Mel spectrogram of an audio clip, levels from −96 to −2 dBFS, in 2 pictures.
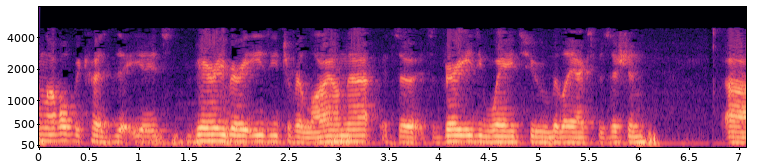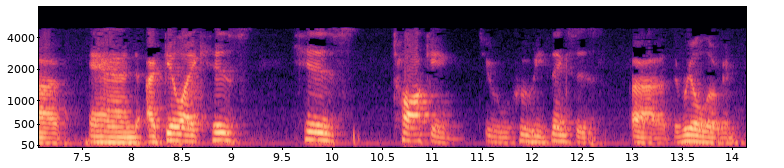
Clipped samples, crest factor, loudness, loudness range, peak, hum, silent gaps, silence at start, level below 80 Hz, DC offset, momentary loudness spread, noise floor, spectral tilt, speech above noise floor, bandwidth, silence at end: under 0.1%; 14 dB; -17 LUFS; 5 LU; -4 dBFS; none; none; 0 s; -36 dBFS; under 0.1%; 12 LU; -47 dBFS; -13 dB/octave; 31 dB; 5.2 kHz; 0 s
